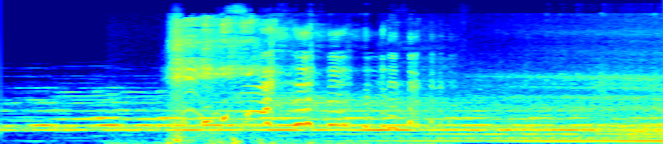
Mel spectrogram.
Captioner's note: children's laughter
